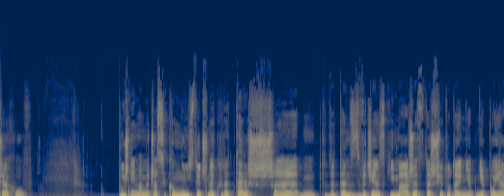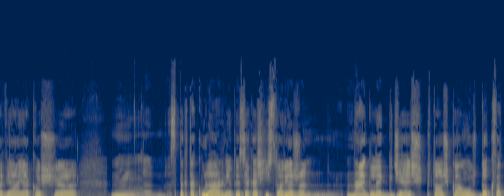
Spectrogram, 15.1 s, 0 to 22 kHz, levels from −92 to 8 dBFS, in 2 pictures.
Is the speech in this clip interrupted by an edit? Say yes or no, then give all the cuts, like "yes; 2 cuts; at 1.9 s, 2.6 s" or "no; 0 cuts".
no; 0 cuts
